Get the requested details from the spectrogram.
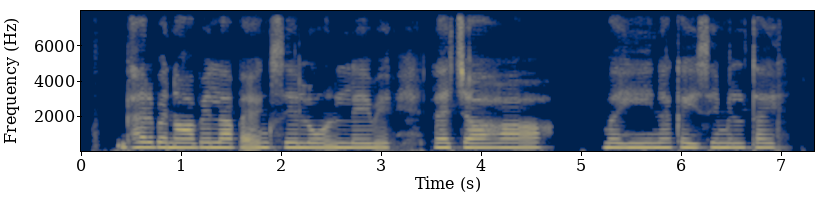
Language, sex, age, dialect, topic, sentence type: Magahi, female, 56-60, Central/Standard, banking, question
